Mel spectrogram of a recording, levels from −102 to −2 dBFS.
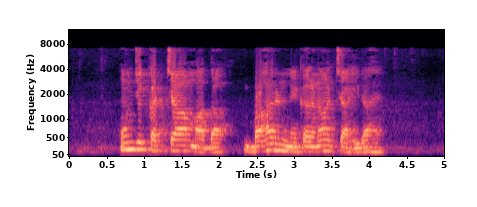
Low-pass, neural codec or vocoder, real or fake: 7.2 kHz; none; real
